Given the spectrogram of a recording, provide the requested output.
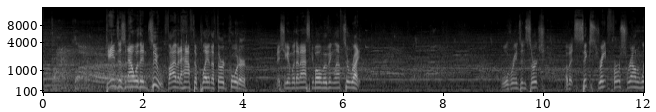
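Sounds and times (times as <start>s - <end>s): faint basketball arena ambience: 0.0s - 12.0s.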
